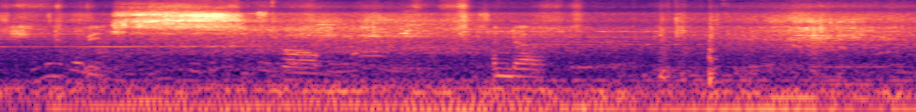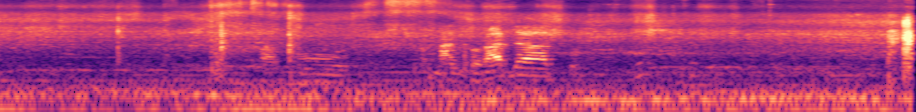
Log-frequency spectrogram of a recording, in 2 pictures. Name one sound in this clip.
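Shoes knock and rustle as a man handles them.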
